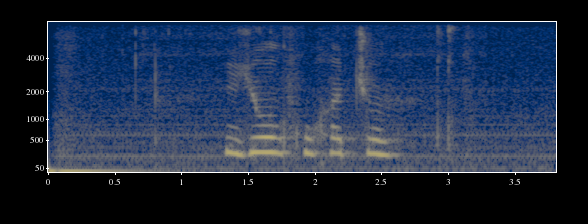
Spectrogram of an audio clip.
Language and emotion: Russian, sad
